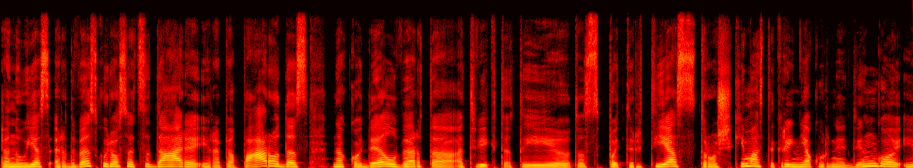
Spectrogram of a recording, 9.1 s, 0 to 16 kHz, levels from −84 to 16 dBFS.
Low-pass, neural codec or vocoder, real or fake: 14.4 kHz; none; real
